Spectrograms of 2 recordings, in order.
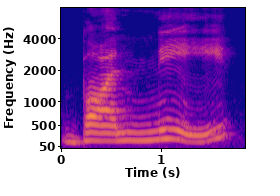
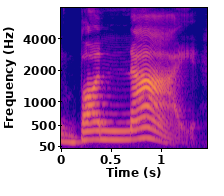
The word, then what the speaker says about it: bunny: how to pronounce it it's easy once we got the bun part to pronounce it right and see that right there's another end there so bunny right it's not going to be banai so we're learning that the why when we see a y it can have an i sound a long I sound or a long e sound right so what's the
